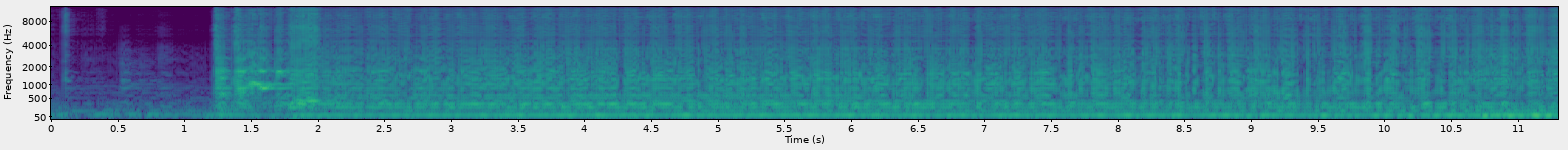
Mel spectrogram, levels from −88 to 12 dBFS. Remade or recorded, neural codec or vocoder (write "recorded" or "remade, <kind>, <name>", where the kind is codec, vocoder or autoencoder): remade, vocoder, BigVGAN v2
